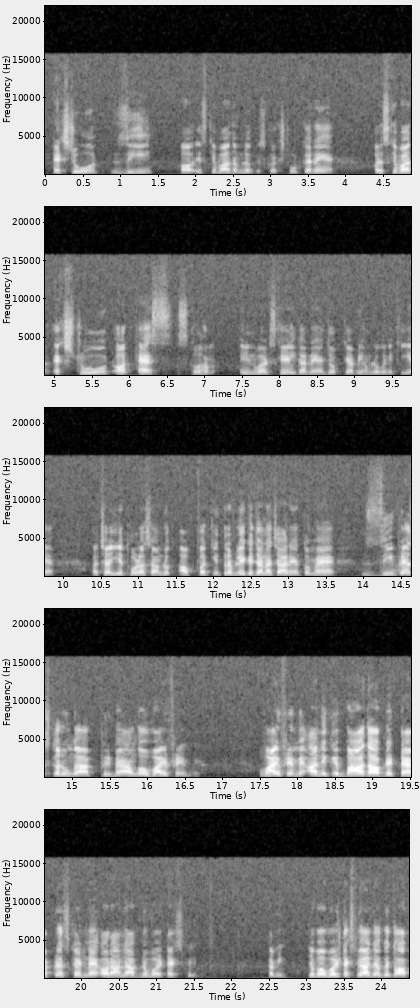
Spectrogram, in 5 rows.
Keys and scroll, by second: 0.1-0.8 typing, 5.4-6.6 typing, 14.3 z, 19.4 Tab.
